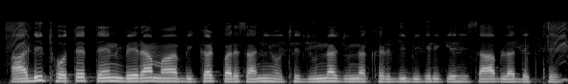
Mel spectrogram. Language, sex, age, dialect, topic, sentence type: Chhattisgarhi, male, 18-24, Northern/Bhandar, banking, statement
